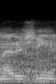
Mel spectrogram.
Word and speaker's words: Medellín: Alright guys, so this is my last night here in Medellin, or Medellin as the locals say, in Colombia.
